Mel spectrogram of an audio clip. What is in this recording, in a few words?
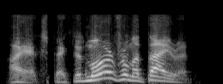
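Portuguese male, voice; Pirates Of The Caribbean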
